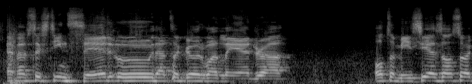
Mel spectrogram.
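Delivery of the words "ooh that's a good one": ordinary talk, nothing marked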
